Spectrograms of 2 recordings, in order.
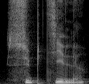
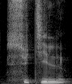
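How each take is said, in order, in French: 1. Un son B est entendu au milieu. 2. Aucun son B n'est entendu au milieu. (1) "On l'entend d'ailleurs" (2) "avant, on disait subtil"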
